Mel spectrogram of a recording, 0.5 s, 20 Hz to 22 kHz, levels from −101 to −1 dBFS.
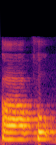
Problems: none marked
